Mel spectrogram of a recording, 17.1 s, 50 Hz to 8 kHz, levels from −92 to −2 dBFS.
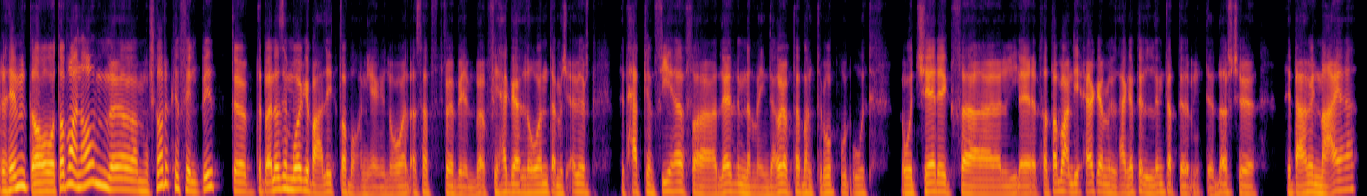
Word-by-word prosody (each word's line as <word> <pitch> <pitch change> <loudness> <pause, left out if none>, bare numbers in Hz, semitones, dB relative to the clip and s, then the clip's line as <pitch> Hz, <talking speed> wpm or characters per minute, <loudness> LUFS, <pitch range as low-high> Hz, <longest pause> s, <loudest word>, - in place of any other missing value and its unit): فهمت، 175 +9 +4
هو 135 +1 +7
طبعًا 205 - +5
آه 250 +5 +5 0.5
ال 145 - -2
مشاركة 200 - 0
في 155 - -1
البيت 185 +11 -1 0.2
بتبقى 130 -4 +1
لازم 165 0 +3
واجب 160 -2 +4
عليك 125 +4 0
طبعًا، 105 -6 -4
يعني 100 0 -6
اللي 100 - -8
هو 105 +2 -3
للأسف 110 -2 -6
ب 110 -2 -1
بيبقى 100 0 -4
في 120 +5 -6
حاجة 125 0 +1
اللي 115 -1 -3
هو 120 +1 +1
أنت 125 0 -2
مش 110 -2 -4
قادر 125 -3 -3 0.4
تتحكّم 125 -1 -3
فيها، 135 +7 -1
فلازم 115 +3 -1
لمّا 105 -1 -6
يندهوا 105 +7 0
لك - - -11
طبعًا 120 0 -3
ترُوح 120 +4 -6
و 125 - -5
وت 115 -2 -8 0.4
وتشارك 120 +3 +1
ف - - -5
ال 105 0 0
فطبعًا 130 +3 0
دي 125 0 -2
حاجة 130 +1 +1
من 120 -2 -4
الحاجات 115 +2 -3
اللي 115 0 -3
أنت 125 +1 -2
بت - - -6
ما 110 0 -6
بتقدرش 110 +3 -5 0.5
تتعامل 120 +2 +1
معاها، 150 +10 +1
120 Hz, 180 wpm, -22 LUFS, 110-135 Hz, 0.5 s, هو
